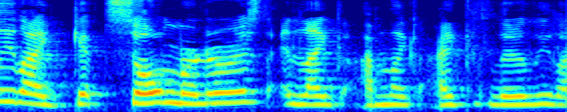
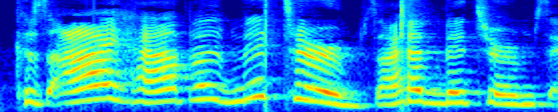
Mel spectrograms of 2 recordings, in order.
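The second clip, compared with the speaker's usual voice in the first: loud, high and drawn out; exasperated mock outburst; 3 semitones higher, 5 dB louder, slower than usual. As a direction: belt out the excuse in slow exasperation. Mock outburst giving her excuse.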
